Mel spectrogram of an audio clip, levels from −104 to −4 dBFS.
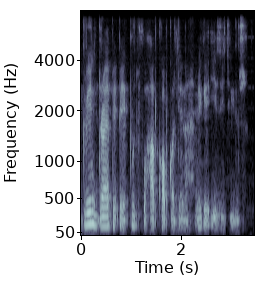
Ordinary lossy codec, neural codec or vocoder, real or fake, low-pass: none; vocoder, 22.05 kHz, 80 mel bands, HiFi-GAN; fake; 7.2 kHz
